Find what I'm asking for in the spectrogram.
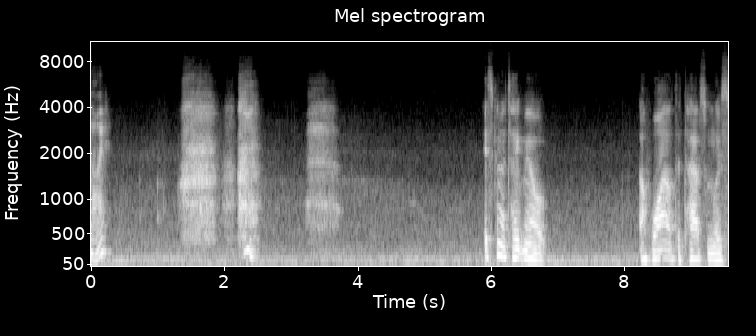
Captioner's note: gasps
